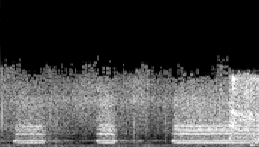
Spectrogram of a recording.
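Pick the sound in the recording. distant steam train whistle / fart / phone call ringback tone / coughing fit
distant steam train whistle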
